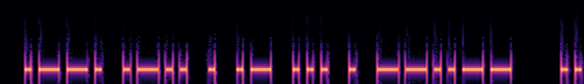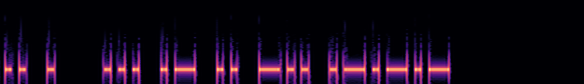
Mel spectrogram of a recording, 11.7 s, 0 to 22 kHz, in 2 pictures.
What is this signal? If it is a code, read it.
Morse code, heard as a keyed tone, about 17 wpm, 700 Hz. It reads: PLEASE, HE SAID.
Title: Sentences from Top 1500 Words 17wpm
